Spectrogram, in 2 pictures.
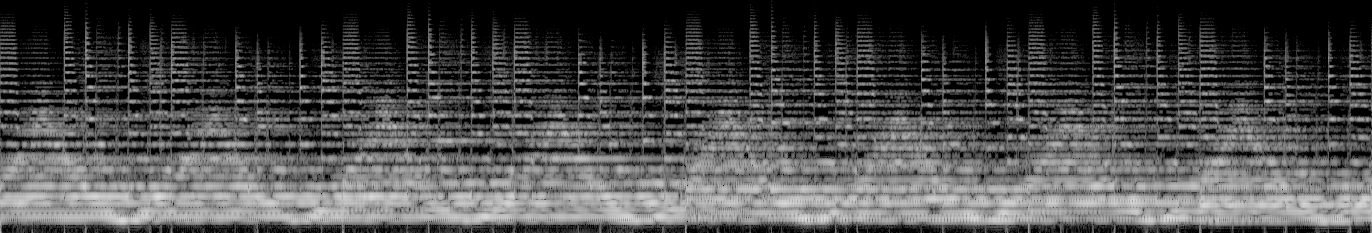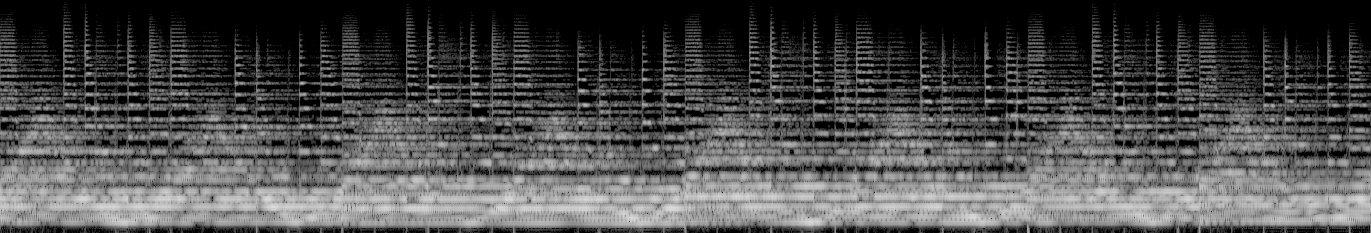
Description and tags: A dark feeling melody with a synth key and delay.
